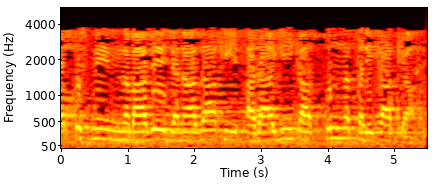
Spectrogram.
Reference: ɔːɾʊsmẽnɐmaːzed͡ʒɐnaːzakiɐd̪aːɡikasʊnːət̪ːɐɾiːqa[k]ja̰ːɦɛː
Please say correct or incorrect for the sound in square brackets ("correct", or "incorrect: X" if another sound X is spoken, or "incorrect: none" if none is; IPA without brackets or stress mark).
correct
